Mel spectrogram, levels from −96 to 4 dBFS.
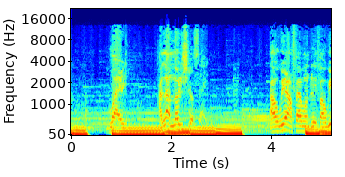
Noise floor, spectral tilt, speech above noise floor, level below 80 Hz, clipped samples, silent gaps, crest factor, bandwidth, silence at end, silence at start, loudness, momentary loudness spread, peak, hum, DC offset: -32 dBFS; -6.5 dB/octave; 20 dB; -12 dBFS; under 0.1%; none; 8 dB; 12.5 kHz; 0 s; 0 s; -14 LUFS; 11 LU; -4 dBFS; none; under 0.1%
